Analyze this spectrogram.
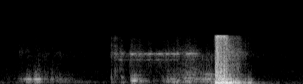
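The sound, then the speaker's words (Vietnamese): A few soft knocks and a brief scraping rattle as a ringing phone is shut away inside a wooden cabinet, then the cabinet door thuds shut with a solid bang that ends the sequence. “Điện thoại nó reo mà chúng tôi không có bắt, thì chúng tôi nhốt cái điện thoại vô tủ luôn rồi.”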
